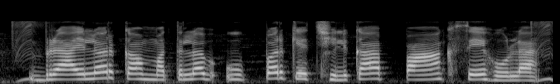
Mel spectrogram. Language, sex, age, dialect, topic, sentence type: Bhojpuri, female, 18-24, Western, agriculture, statement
